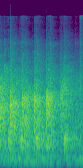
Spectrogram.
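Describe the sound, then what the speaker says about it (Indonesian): A class of students clapping hands together in a classroom, a short burst of several rhythmic, fairly loud claps close by. "Tepuk tangan dulu."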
